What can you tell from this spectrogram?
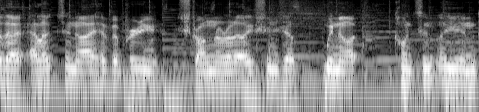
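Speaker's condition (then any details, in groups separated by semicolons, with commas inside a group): Cerebral palsy, mild; mainly affects speech, slight speech impediment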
